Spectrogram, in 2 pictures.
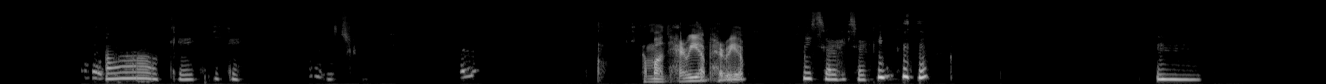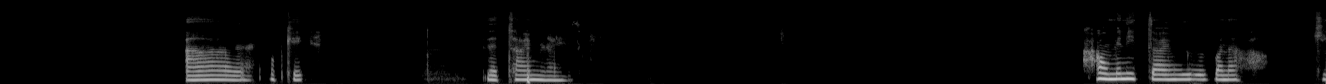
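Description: A woman speaks calmly in short bursts over an online call.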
